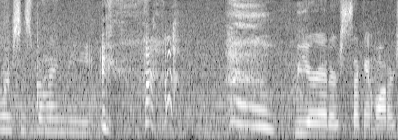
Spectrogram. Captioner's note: laughs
